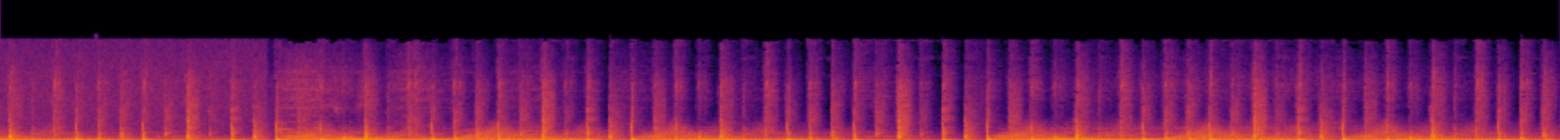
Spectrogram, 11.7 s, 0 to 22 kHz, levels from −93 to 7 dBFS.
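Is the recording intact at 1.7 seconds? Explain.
No. At 1.7 seconds a steady 75 Hz buzz sits under the sound, with a gritty hash riding above it, about 15 dB below the main signal. This is video or display buzz, running from the start of the clip to 2.0 s. A screen or video cable is coupling interference into the audio path, and the buzz follows the picture's 75 Hz field rate, while the hash comes from the sharp-edged video signal leaking in alongside it.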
